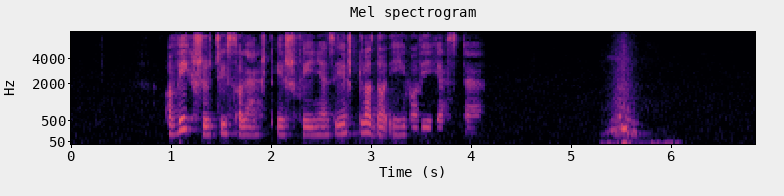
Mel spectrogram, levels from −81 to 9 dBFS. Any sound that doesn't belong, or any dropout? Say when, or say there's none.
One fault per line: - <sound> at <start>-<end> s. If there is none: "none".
- whoosh at 5.3-6.1 s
